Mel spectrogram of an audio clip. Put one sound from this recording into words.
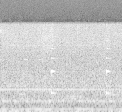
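A short electronic menu blip sounds.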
